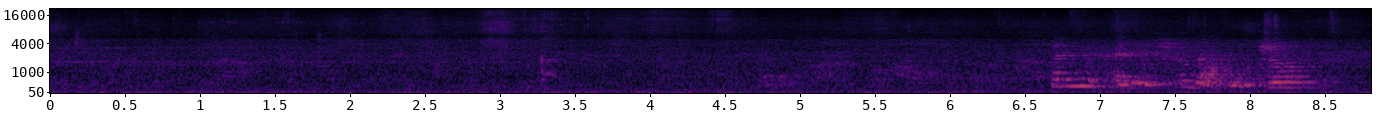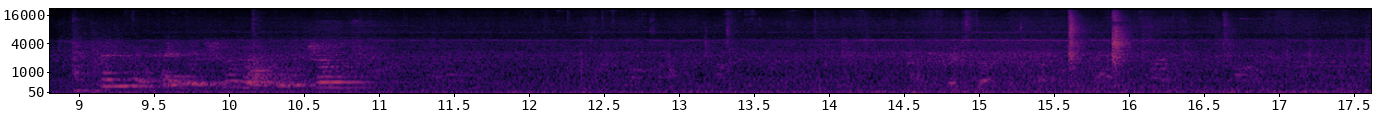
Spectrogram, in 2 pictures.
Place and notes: from Zhongxiao Xinsheng Station to Minquan West Road station, Binaural recordings, Sony PCM D50 + Soundman OKM II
